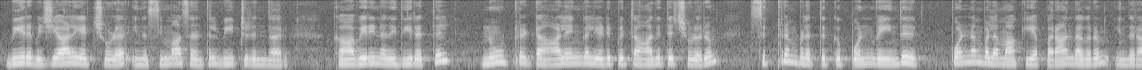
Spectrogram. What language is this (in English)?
Tamil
